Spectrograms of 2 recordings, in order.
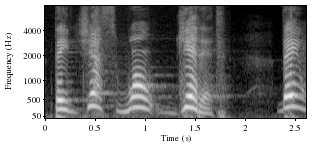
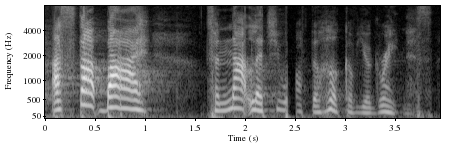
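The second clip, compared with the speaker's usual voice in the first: ordinary talk, nothing marked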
